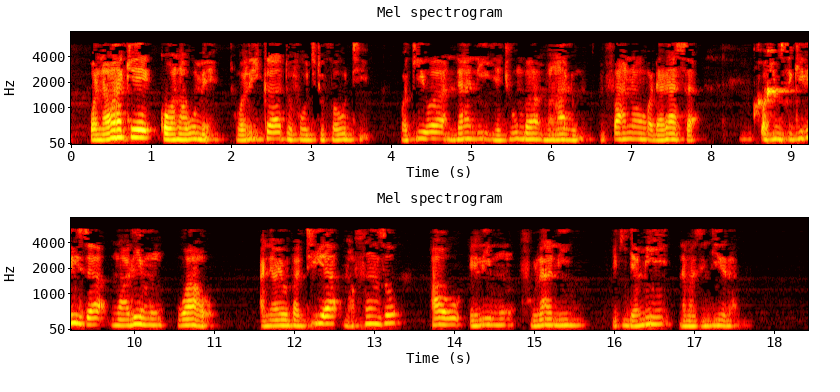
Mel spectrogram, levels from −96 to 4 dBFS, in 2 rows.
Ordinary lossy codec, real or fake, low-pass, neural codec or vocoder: MP3, 24 kbps; fake; 7.2 kHz; vocoder, 22.05 kHz, 80 mel bands, HiFi-GAN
